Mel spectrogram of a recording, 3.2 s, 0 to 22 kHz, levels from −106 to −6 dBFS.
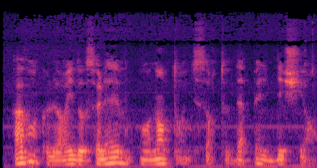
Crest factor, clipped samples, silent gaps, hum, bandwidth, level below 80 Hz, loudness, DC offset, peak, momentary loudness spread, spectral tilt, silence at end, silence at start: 18 dB; under 0.1%; none; none; 15.5 kHz; -56 dBFS; -33 LUFS; under 0.1%; -14 dBFS; 11 LU; -5.5 dB/octave; 0 s; 0.15 s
